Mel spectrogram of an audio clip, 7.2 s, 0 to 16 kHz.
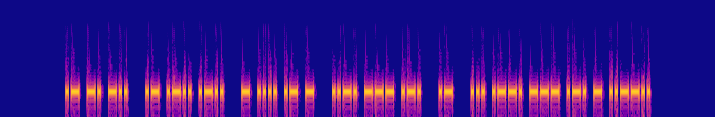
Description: Morse code, heard as a keyed tone, about 46 wpm, 700 Hz. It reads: AND ALL THAT FOR A SPORT?
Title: Sentences from Top 1000 Words - Review Part 4 - 45wpm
